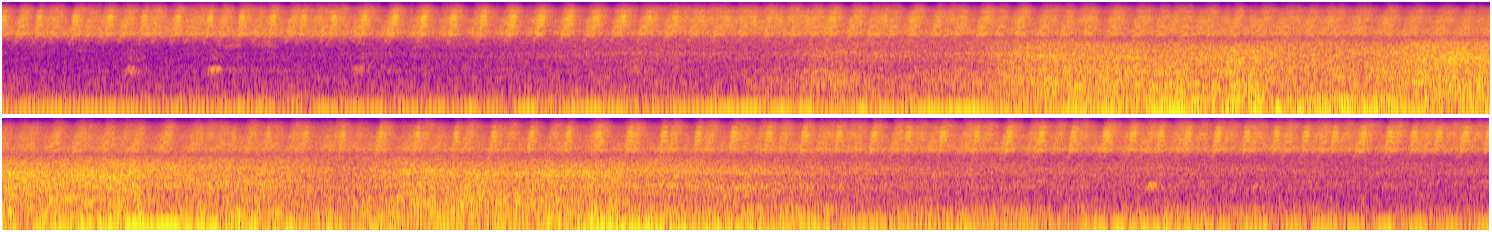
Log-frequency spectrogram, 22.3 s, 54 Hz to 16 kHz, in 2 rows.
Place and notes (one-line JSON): {"title": "Sec., Zhonghua Rd., Luye Township - Cicadas and Traffic Sound", "date": "2014-09-07 09:28:00", "description": "Cicadas sound, Birdsong, Traffic Sound, Small village, Near the recycling plant\nZoom H2n MS+ XY", "latitude": "22.95", "longitude": "121.14", "altitude": "196", "timezone": "Asia/Taipei"}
